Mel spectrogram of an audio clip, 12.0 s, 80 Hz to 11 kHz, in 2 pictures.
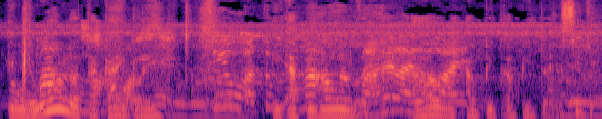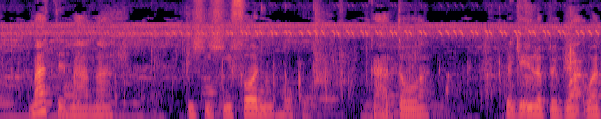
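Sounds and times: crickets trilling: 0.0s - 12.0s
woman speaking: 0.4s - 4.7s.

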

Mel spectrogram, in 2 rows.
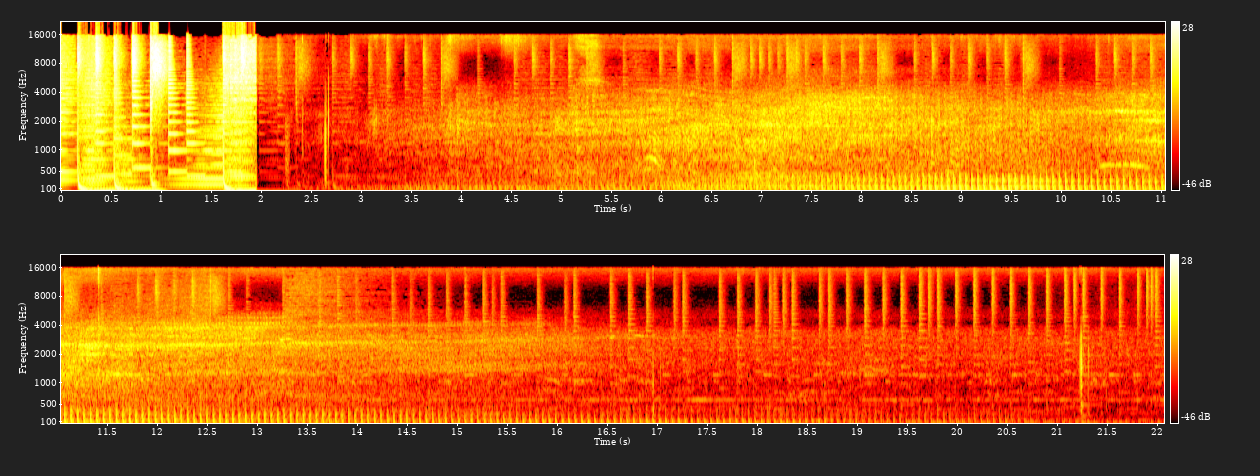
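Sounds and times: motorcycle engine passing by: 2.4s - 22.0s.

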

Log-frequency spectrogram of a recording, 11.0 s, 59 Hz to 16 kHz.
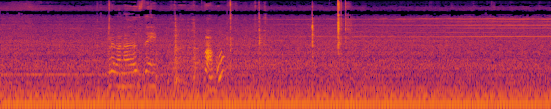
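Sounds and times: faint high whine: 0.0s - 11.0s
steady low hum: 0.0s - 11.0s.

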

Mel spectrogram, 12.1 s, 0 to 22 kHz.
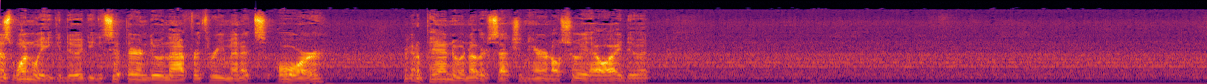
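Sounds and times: faint even hum: 0.0s - 12.0s
steady hiss: 0.0s - 12.0s.

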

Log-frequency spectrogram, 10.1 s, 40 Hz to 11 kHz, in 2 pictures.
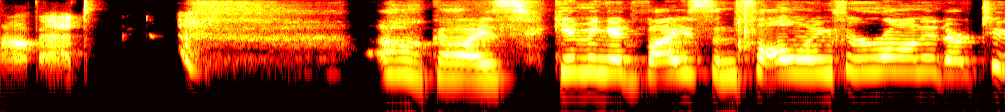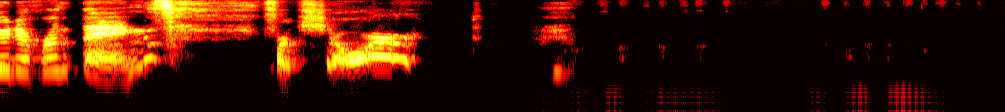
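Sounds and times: drawing tool scratching paper: 7.5s - 10.0s.

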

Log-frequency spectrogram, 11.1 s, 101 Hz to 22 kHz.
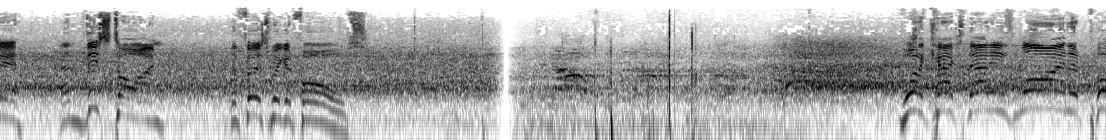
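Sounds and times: crowd noise on broadcast: 0.0s - 11.0s.

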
